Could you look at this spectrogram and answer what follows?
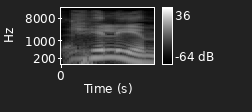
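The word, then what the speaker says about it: Cillian: Gillian Murphy was... – Killian Murphy. – Is it Killian? – You get that name wrong every time.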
